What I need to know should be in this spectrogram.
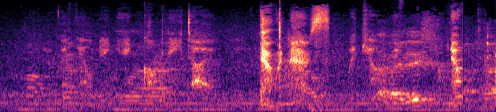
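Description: A young woman talks cheerfully close to the microphone.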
